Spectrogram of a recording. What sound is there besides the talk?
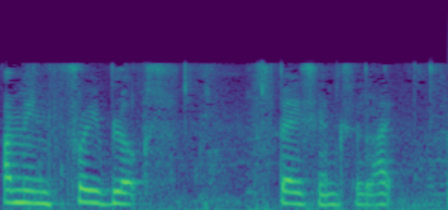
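No everyday noises stand out.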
